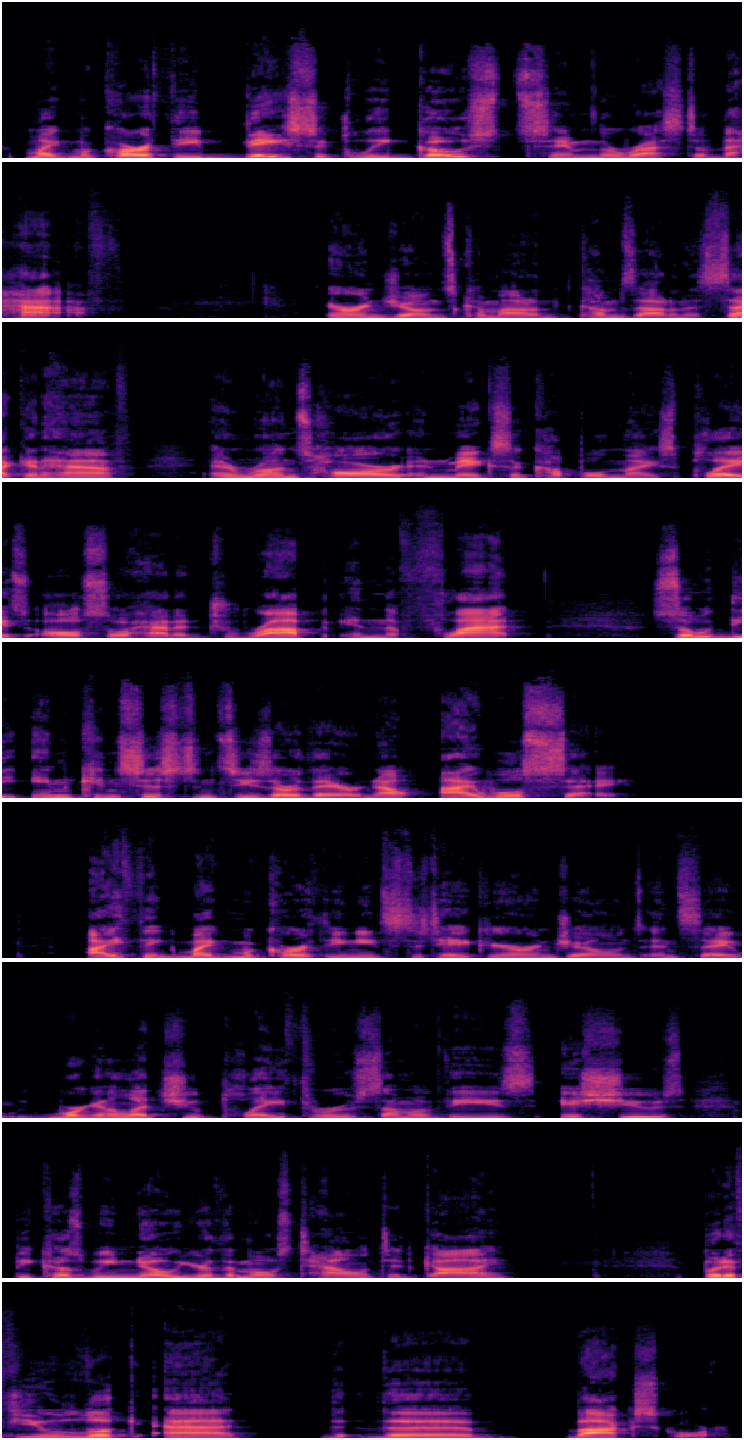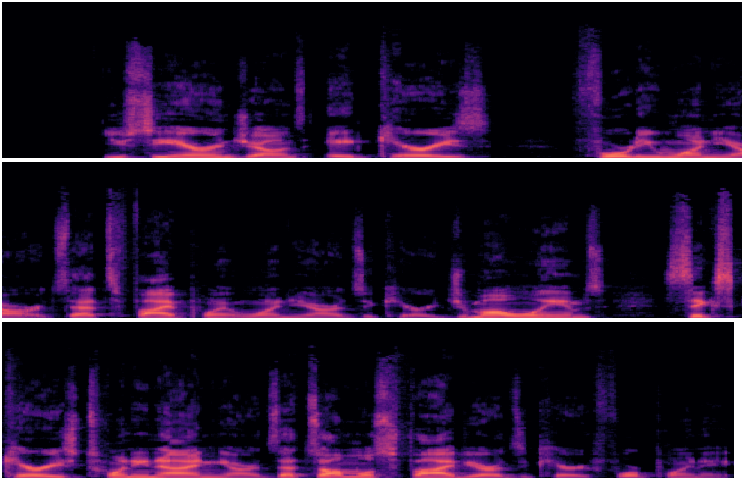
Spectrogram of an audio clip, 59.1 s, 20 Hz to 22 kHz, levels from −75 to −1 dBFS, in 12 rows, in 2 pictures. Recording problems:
wrong speed, natural pitch; too slow; 0.6 times normal speed
thin; very slightly; fading below 300 Hz

